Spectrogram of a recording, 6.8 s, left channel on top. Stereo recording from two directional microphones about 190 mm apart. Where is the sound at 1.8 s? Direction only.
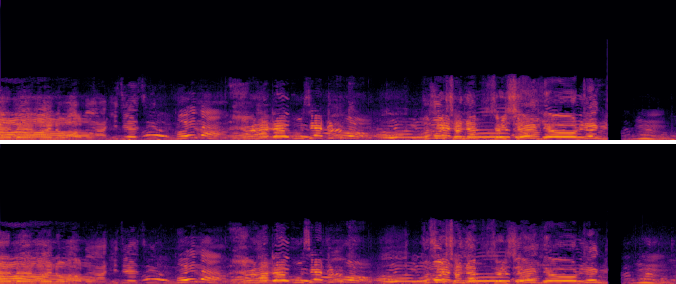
25° right (ahead or behind).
